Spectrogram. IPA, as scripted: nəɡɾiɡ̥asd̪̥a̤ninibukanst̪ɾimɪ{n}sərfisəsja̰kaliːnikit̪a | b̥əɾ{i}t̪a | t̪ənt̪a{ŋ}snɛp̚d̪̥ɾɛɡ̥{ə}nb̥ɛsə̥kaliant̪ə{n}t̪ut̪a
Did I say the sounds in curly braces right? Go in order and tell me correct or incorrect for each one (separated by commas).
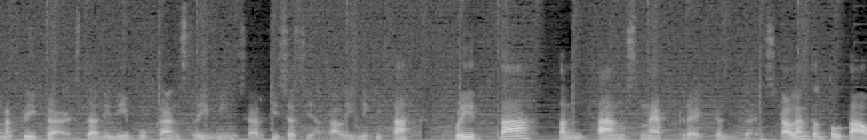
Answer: incorrect, correct, correct, correct, correct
